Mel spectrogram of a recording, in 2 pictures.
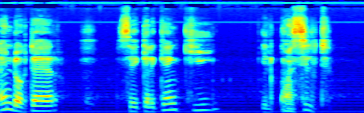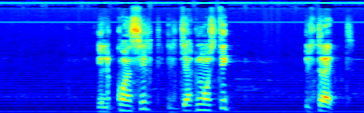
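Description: A man talks at a very slow pace. His speech has long, frequent pauses. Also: big swings in loudness. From Niger (Balayara). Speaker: Islamic healer and NGO director. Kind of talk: radio interview. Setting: on location.

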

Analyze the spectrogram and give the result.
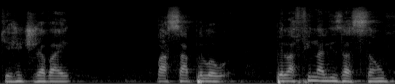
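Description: There is audible room echo as a man speaks at a moderate pace, his fairly high voice somewhat breathy. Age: 60s. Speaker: apostle preacher. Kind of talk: sermon. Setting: church. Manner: animated.

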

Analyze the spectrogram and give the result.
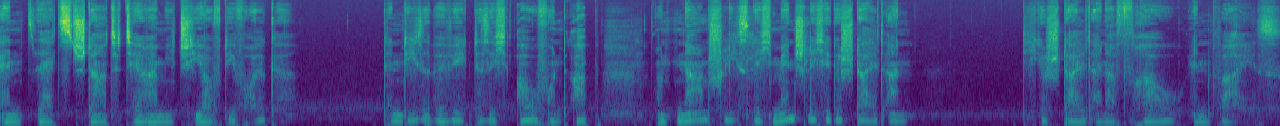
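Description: Long, frequent pauses mark a very slow pace delivered in a soothing tone. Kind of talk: bedtime story narration, ASMR. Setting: ASMR podcast for headphones. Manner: slow, soft, soothing, hushed and calming.

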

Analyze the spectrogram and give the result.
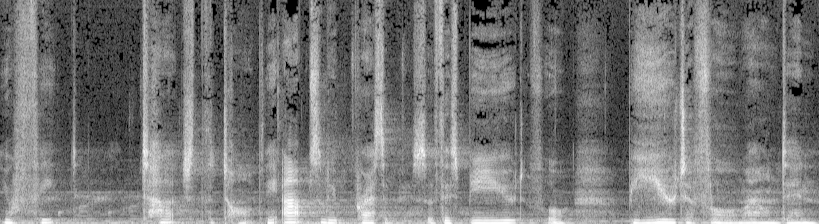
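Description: The delivery is very slow, with fairly even intonation. Music plays in the background. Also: woman, medium pitch for a woman. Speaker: life coach. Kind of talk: guided meditation. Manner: slow, soothing, calm; gentle, unhurried, with long pauses.

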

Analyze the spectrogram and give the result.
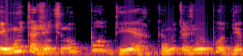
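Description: The man's tone is dark and mellow. His pitch swings very widely. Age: 50s. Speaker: pastor. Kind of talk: sermon.

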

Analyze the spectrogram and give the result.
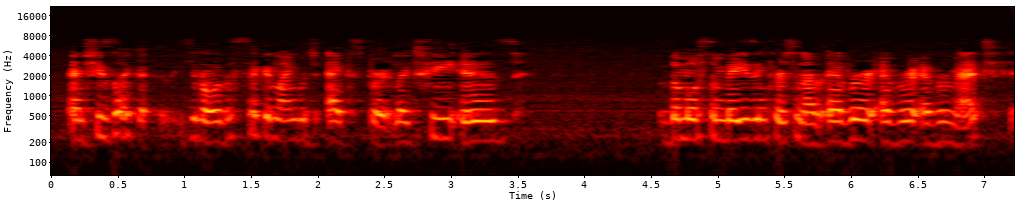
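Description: Amid noticeable background noise, a woman with a Canadian accent speaks at a moderate pace with long, frequent pauses. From Edmonton, Canada (born in Romania). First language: Romanian. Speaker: language teacher and PhD student. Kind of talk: casual chat.

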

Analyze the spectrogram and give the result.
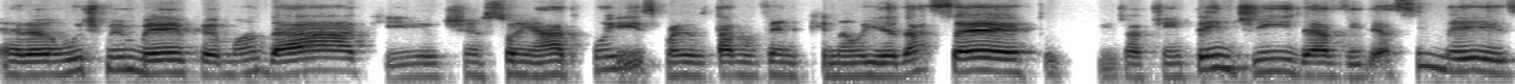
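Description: Speaking at a fairly quick pace with hardly any pauses, a woman has an ordinary speaking voice, ordinary pitch variation and big swings in loudness. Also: medium pitch for a woman. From Brazil, Fortaleza, Ceará. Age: 40s. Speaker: writer and journalist. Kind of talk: casual interview.

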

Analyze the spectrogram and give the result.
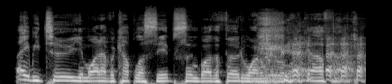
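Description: Here a man speaks with an Australian accent. His fairly high pitch holds fairly even intonation. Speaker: podcast host.

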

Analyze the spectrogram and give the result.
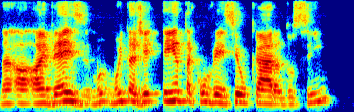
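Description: The man's voice sits high in pitch, with a bright, sharp tone. He keeps a moderate pace. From Brazil, Minas Gerais (Triângulo Mineiro, Araguari). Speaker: entrepreneur. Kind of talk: interview. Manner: animated.

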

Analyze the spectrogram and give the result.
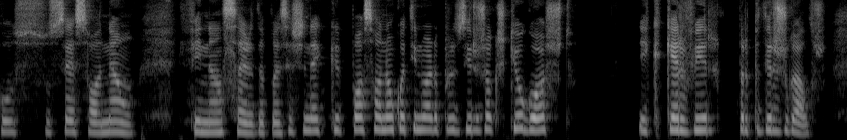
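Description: A woman with a high pitch and a dark, mellow tone at a moderate pace, in a dry, close sound with no echo. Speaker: YouTuber and gaming writer. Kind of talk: casual chat.

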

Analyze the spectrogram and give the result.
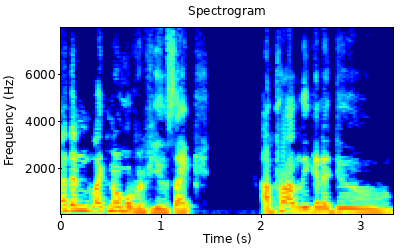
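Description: The man talks with an American accent and ordinary pitch variation. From New York, US. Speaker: game reviewer guest. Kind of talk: casual chat. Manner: loud, emotional.

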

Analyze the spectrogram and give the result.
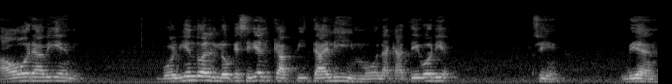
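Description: Pausing long and often, a man speaks at a fairly slow pace and fairly high pitch, his intonation fairly even. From La Plata, Buenos Aires province. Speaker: lawyer. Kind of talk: casual chat with formal questions.

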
